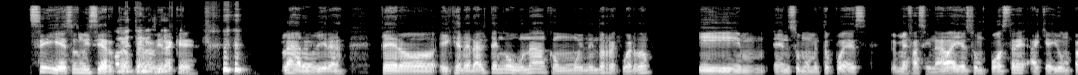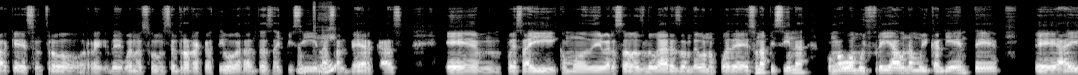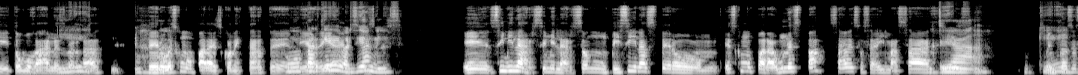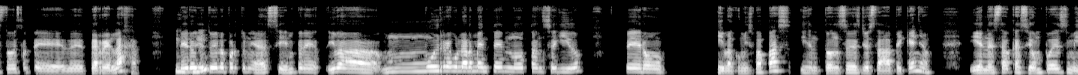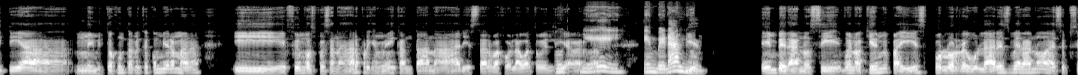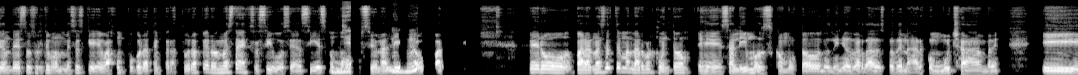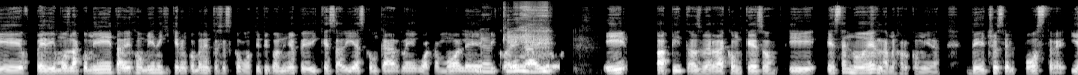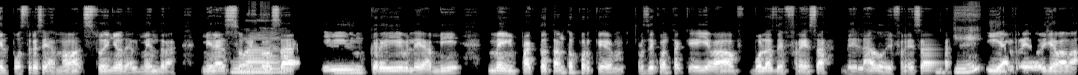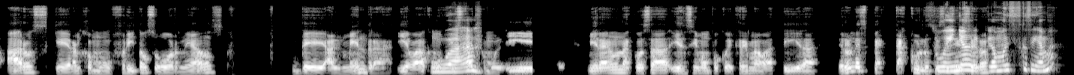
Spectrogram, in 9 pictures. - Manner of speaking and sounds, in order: chuckle; other noise; chuckle; other background noise
- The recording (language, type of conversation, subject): Spanish, podcast, ¿Cuál ha sido la mejor comida que has probado y cuál es la historia detrás?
